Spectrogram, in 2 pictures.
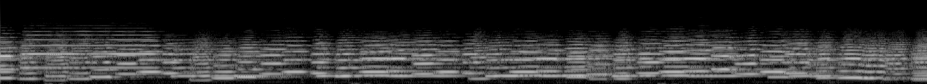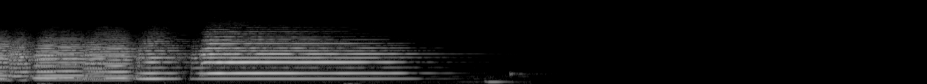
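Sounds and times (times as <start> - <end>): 
trumpet duet: 0.0 - 14.4.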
